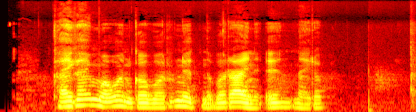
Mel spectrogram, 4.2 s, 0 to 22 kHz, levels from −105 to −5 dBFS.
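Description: No audible faults anywhere.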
